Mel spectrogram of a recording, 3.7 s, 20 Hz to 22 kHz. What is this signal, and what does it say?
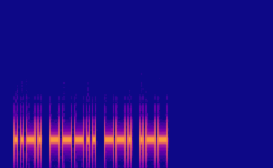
Morse code, heard as a keyed tone, about 29 wpm, 700 Hz. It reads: F8GW
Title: DXCC-100 Call Signs - 4 Characters - 30wpm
